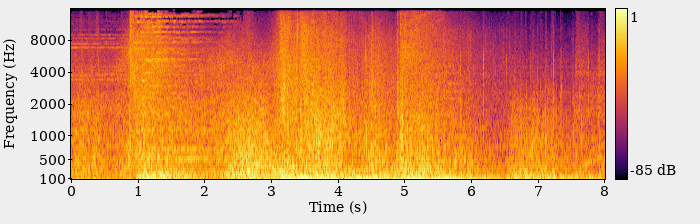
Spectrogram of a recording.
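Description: A magical blast bursts with a deep, rushing roar.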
